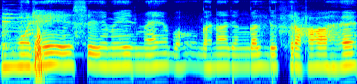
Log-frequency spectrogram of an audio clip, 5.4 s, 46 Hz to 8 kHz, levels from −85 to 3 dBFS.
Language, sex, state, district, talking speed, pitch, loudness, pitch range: Hindi, male, Uttar Pradesh, Gorakhpur, 110 wpm, 145 Hz, -23 LUFS, 140-150 Hz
